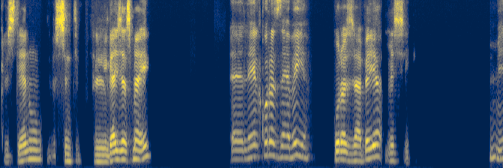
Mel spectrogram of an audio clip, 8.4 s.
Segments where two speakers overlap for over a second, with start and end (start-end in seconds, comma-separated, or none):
none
